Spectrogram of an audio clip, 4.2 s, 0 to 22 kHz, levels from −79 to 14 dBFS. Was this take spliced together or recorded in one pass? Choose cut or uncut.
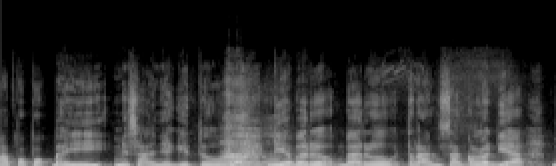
uncut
